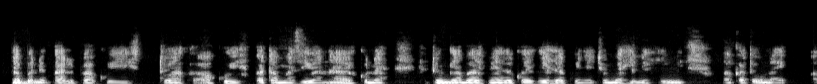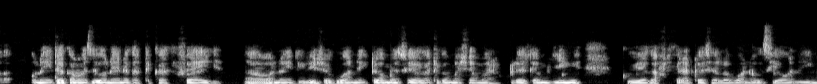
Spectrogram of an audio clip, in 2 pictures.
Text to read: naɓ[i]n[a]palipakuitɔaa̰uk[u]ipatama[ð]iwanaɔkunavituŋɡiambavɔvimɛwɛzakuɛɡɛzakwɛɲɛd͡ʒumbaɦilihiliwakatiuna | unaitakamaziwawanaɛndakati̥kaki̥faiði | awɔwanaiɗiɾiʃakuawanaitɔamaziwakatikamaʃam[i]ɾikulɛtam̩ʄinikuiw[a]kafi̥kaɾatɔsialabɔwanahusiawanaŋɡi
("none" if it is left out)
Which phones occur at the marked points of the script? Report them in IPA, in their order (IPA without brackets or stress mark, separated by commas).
a, i, u, z, a, ɛ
